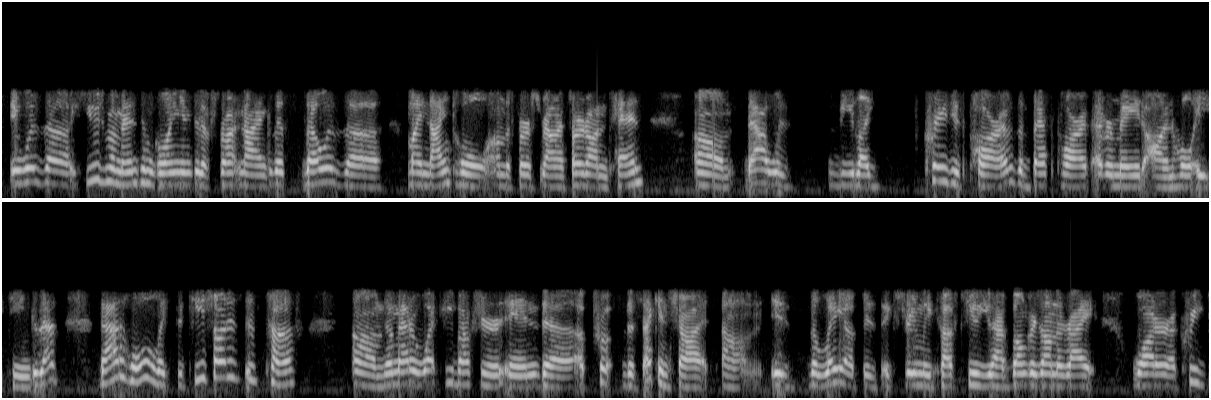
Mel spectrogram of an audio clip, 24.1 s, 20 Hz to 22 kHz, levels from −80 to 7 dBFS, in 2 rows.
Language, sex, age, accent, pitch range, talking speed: English, female, 20-39, American, 195-235 Hz, 210 wpm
